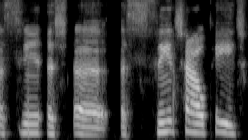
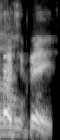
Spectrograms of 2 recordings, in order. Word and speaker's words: Satchel Paige: Also, I'm gonna get me a Sanchow Page card if I'm pronouncing his name correctly. He's Oh, also Satchel Paige.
